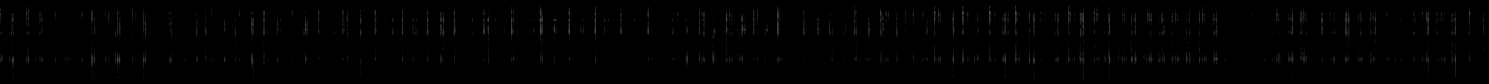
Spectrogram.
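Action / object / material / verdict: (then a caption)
scrape / ribbed plastic cap on a small ceramic bottle / plastic / none. Long nails scratch along the ridges of a ribbed plastic cap on a small ceramic cosmetic bottle. The result is a steady stream of quick, dry, bright clicks and rasps for the full 15 seconds, quiet and thin with no low end.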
